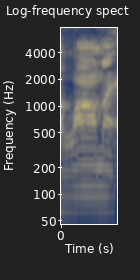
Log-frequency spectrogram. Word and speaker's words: Llama: comment on there that in Spanish, two L's together is pronounced like a Y, but I looked up the English translation to it, and it said llama. So that's what I'm going with.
